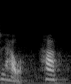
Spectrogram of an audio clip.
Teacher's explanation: قفلت لساني ما طلعتش الهواء، هات. لو طلعت الهواء كده تبقى تي ترو.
